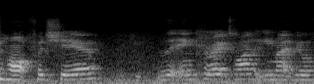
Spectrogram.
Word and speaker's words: Hertfordshire: not I'm from a town called Watford in Hartford shear this is the correct pronunciation Hartford shear the incorrect you might people think he Hertfordshire it's not how you say it but but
